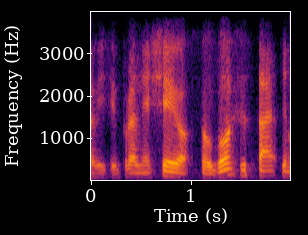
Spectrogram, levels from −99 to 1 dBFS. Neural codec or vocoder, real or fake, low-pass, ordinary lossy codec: codec, 16 kHz in and 24 kHz out, 0.9 kbps, LongCat-Audio-Codec, fine tuned four codebook decoder; fake; 3.6 kHz; Opus, 16 kbps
